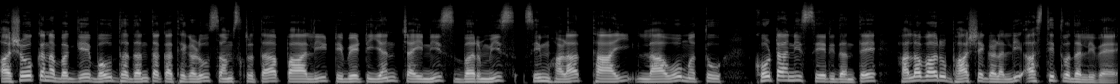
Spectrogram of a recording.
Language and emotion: Kannada, neutral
